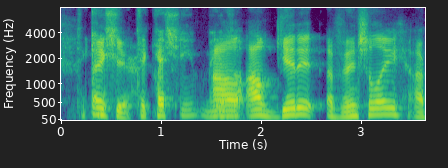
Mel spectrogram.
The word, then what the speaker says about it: Takeshi Miyazawa: And this is created by Greg Pak and Tashiki Mizukawa. Thank you. Takeshi Miyazawa.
